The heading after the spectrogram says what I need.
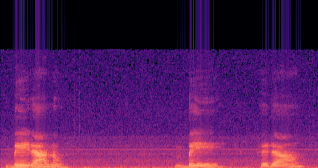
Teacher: Y la sílaba tónica sería ra y sería una palabra grave.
